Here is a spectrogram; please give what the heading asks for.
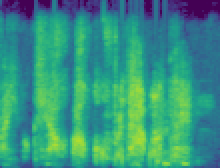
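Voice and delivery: resigned, defeated whisper.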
